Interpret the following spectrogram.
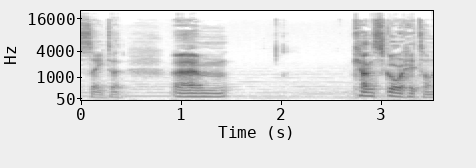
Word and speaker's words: satyr: And from its position right in front of us, this particular satyr, or satire, or however you want to pronounce it, I pronounce it satyr, can score a hit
